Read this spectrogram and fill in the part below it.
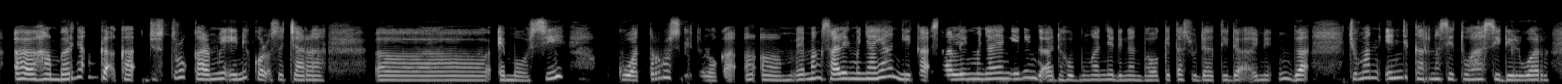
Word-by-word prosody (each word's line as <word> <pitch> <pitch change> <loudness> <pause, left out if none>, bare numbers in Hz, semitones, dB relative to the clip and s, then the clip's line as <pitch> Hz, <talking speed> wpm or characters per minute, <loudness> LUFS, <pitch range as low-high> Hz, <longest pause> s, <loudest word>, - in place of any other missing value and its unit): Eee, 245 -2 +6
hambarnya 245 +7 +1
enggak, 335 -1 +2
Kak. - - 0
Justru 325 +3 0
kami 240 0 +3
ini 260 - -3
kalau 230 - -1
secara, 210 -2 +3 0.6
eee, 200 0 -3 0.2
emosi 205 - +2 0.6
kuat 210 -3 +1
terus, 305 +9 +1
gitu 195 - -11
loh, 180 - -6
Kak - - -3
heeh, 220 -3 -4 0.2
memang 270 +6 0
saling 265 0 +5
menyayangi, 265 +1 +2
Kak, 210 - +2
saling 230 +2 +2
menyayangi 255 +1 0
ini 310 - -5
enggak 195 - +1
ada 210 - -5
hubungannya 215 +2 -4
dengan 205 -1 -5
bahwa 200 0 -5
kita 225 +1 -3
sudah 205 -2 -3
tidak 205 +1 -3
ini, 210 +1 -8
enggak. 240 -4 +1 0.4
Cuman 295 +3 -1
ini 305 +3 0
karena 255 -1 -2
situasi 240 -1 +3
di 210 +1 -1
luar 215 0 -2
230 Hz, 155 wpm, -25 LUFS, 205-260 Hz, 0.6 s, Eee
